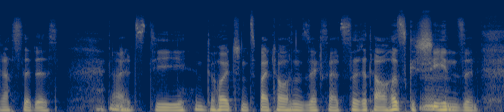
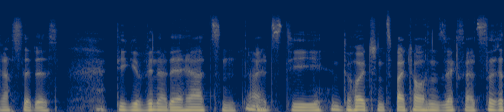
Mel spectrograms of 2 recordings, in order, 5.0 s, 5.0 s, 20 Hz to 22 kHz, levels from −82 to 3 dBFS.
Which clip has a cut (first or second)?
first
